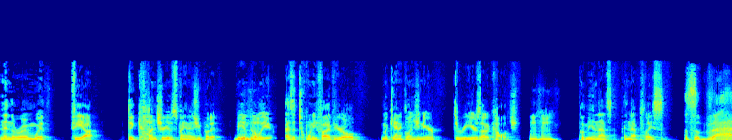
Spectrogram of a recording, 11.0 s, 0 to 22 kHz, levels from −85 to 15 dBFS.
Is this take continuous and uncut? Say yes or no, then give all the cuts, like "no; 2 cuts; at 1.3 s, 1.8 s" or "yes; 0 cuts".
yes; 0 cuts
